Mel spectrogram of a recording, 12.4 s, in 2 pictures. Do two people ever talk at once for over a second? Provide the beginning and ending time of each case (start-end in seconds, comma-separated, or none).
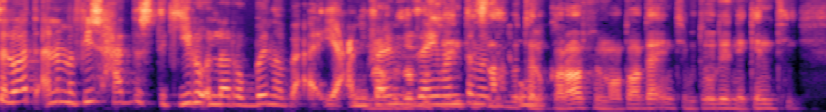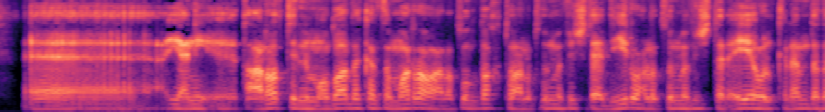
2.8-4.1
